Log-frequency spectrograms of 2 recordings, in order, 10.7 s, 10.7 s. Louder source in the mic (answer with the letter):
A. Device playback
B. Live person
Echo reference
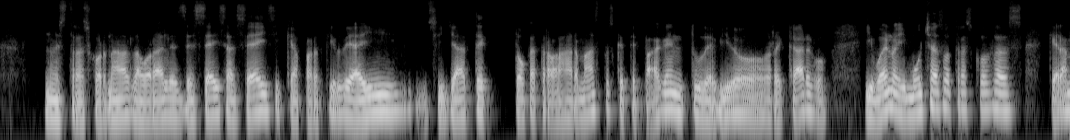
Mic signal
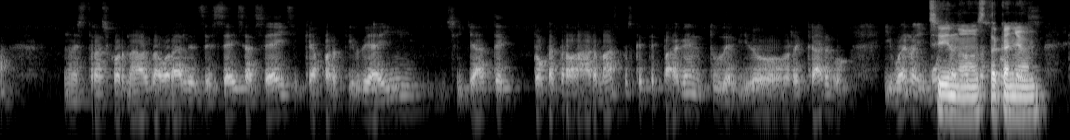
B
